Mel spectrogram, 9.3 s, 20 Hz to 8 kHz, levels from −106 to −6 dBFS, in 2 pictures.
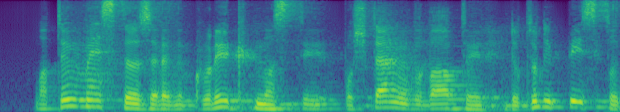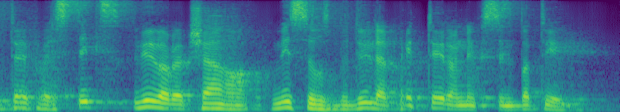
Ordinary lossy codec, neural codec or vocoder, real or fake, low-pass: none; codec, 16 kHz, 0.5 kbps, X-Codec, HuBERT features, trained on general audio; fake; none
